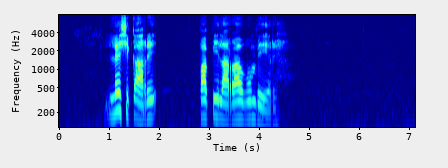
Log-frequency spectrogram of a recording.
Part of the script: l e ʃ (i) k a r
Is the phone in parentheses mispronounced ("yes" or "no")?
no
